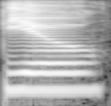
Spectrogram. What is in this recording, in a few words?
"dier1", Taiwanese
